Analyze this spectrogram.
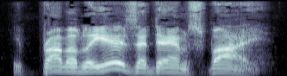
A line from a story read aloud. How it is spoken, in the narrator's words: Kamer yelled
